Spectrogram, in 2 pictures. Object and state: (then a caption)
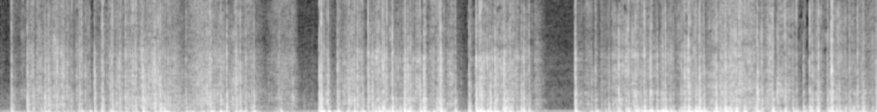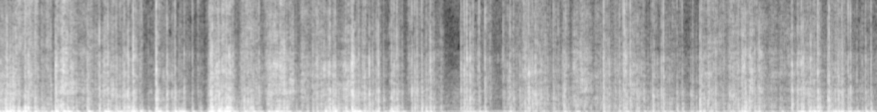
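Empty crushed plastic water bottle. Long nails scratch and tap the crinkled surface of an empty, partly crushed, hollow clear PET plastic water bottle while hands squeeze it. The result is a dense, continuous run of crinkling crackles and quick tapping clicks over a heavy low, thumpy body, with a few brief pauses.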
